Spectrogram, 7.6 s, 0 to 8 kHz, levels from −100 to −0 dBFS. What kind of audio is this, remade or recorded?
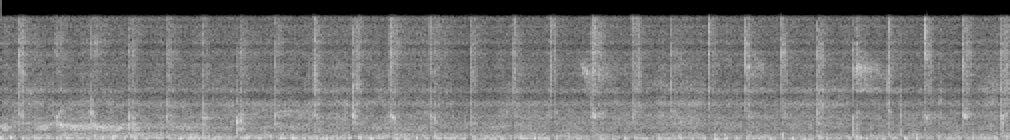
remade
